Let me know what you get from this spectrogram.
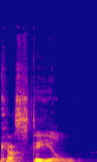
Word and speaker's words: Kasteel: is this glass from Castile, which is a Belgian brand. It's spelled K-A-S-T-E-E-L.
